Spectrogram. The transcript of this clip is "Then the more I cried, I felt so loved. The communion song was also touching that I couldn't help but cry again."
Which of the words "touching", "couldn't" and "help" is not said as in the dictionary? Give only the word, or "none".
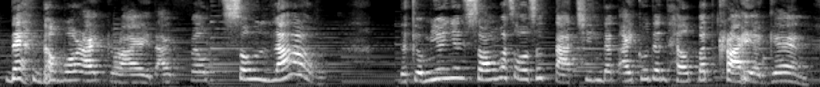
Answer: none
